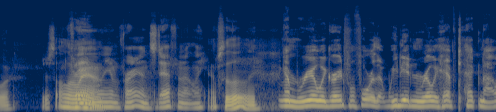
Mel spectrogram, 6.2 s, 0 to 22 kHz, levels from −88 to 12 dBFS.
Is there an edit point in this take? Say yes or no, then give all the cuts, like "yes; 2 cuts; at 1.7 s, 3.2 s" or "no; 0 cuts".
yes; 1 cut; at 3.5 s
